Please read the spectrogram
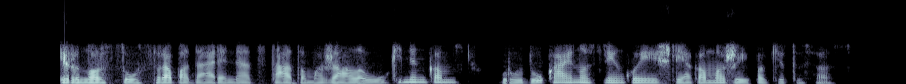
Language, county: Lithuanian, Kaunas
